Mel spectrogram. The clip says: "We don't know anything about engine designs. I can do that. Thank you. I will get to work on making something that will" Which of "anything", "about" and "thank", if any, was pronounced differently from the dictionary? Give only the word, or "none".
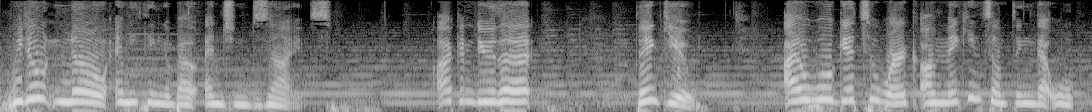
none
